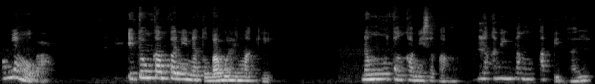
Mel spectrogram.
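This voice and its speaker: A woman, a business coach, telling her personal story in a casual, animated way and mixing in English and Japanese phrases. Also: on the high side, brisk. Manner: animated, switching between Tagalog, English and Japanese.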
